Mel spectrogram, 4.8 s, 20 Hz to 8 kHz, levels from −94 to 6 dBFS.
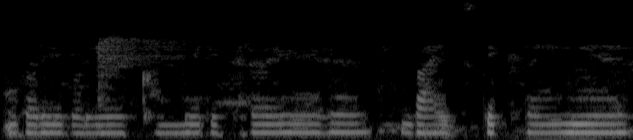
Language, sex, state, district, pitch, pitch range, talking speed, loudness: Hindi, female, Chhattisgarh, Balrampur, 180 Hz, 175-180 Hz, 125 wpm, -54 LUFS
